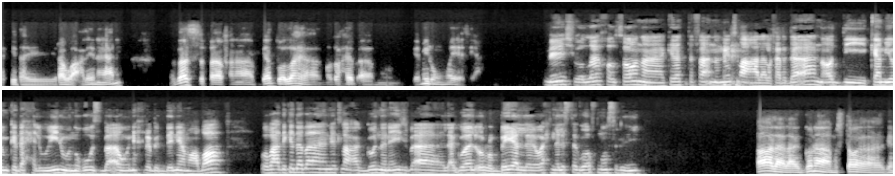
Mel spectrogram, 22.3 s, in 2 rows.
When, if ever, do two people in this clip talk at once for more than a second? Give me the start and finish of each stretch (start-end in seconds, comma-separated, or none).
none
